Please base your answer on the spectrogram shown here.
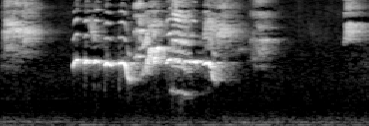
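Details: Budgerigar in lively song, intended to teach cockatiels: a short raspy burst, a brief silence, then a long wavering whistled line with scratchy overtones and a dip, trailing into softer chatter and a final high buzzy note.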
